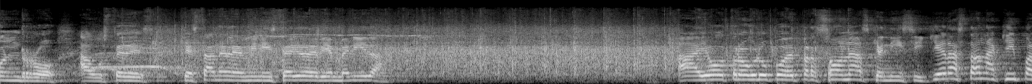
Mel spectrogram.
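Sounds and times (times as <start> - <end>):
speech: 0.0 - 4.1, 6.8 - 10.3
audience applause: 0.8 - 8.8.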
